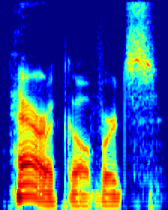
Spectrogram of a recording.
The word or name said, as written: haricot verts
